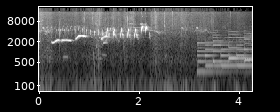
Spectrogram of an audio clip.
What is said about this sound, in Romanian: Prin pădurile răcoroase cu arbori remarcabili, poți observa urme proaspete de cerb sau urs și poți desluși graiul păsărilor, care nu contenesc triluri fermecător.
